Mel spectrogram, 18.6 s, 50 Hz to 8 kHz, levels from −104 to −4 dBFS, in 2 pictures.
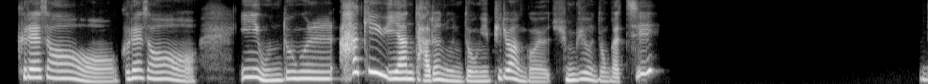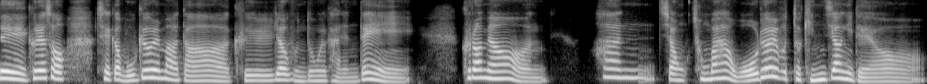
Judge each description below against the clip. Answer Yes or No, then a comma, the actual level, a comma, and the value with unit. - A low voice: No, high, 220 Hz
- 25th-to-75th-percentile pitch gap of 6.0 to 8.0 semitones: Yes, wide, 6.9 semitones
